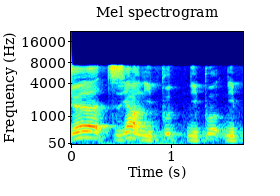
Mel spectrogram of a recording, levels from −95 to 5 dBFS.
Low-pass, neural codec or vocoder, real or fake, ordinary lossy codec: 7.2 kHz; none; real; none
